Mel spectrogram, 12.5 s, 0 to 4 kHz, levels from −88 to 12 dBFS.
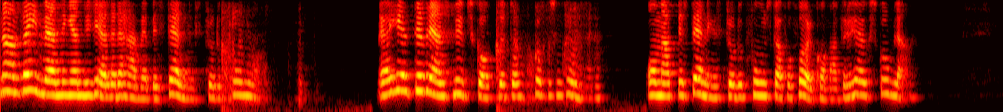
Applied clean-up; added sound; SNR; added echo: neural mask model DeepFilterNet 3.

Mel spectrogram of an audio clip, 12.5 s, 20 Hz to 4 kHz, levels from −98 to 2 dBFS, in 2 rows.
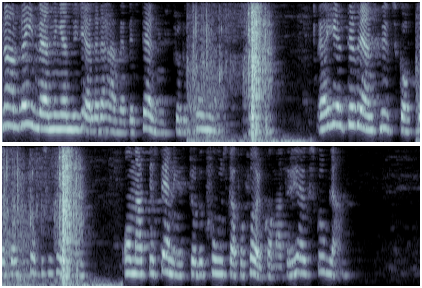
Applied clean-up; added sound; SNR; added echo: classical method WPE with log-MMSE.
